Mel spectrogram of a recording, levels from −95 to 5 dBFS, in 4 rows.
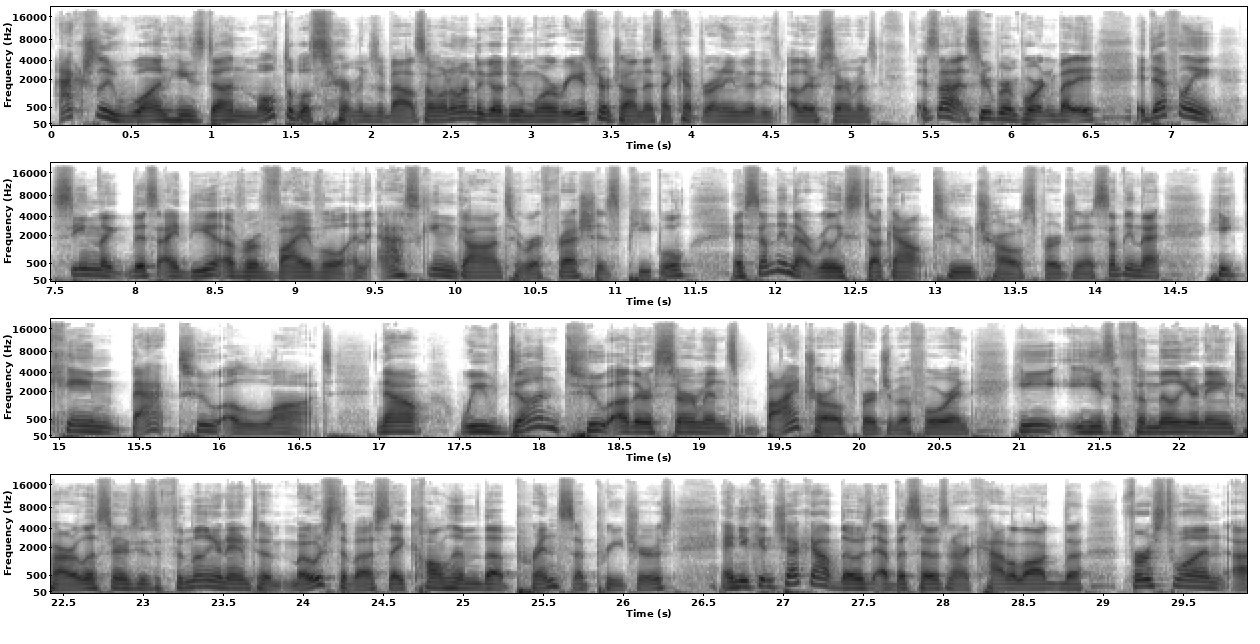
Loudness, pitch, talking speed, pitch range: -18 LUFS, 130 Hz, 225 wpm, 115-145 Hz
